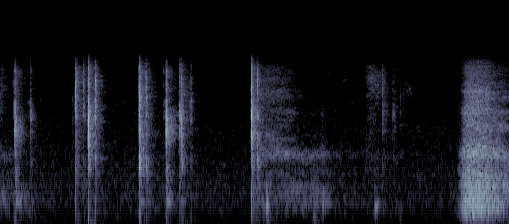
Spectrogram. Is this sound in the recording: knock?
no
